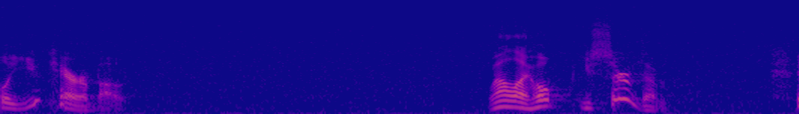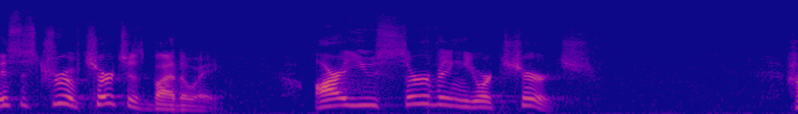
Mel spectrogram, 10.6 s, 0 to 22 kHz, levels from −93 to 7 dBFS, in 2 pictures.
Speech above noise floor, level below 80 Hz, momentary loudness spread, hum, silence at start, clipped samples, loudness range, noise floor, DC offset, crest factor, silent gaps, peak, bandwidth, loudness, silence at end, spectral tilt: 28 dB; under -90 dBFS; 21 LU; none; 0 s; under 0.1%; 9 LU; -75 dBFS; under 0.1%; 24 dB; none; -26 dBFS; 19.5 kHz; -48 LUFS; 0 s; -4 dB/octave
